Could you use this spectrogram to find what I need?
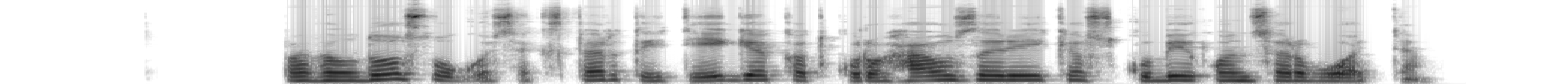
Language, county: Lithuanian, Vilnius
